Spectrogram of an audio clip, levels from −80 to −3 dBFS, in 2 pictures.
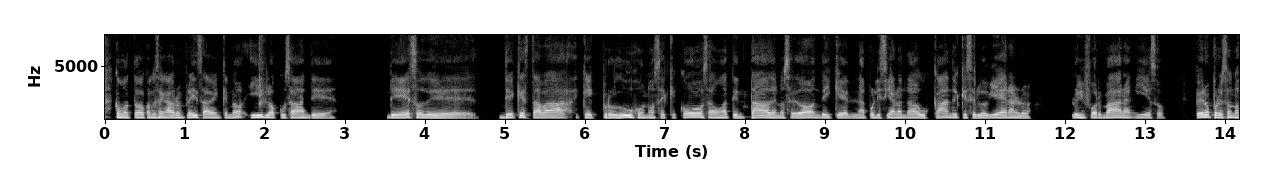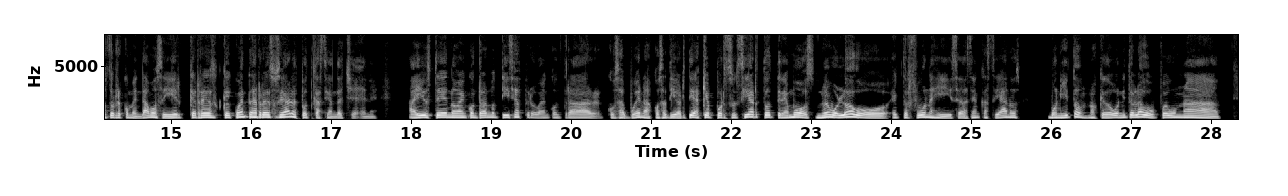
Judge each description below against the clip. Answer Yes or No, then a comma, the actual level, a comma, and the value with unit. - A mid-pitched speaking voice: Yes, medium, 165 Hz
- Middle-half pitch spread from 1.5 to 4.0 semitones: Yes, average, 3.2 semitones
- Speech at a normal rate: No, fast, 205 wpm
